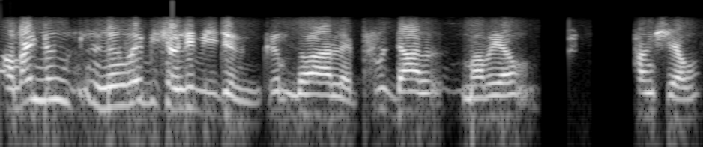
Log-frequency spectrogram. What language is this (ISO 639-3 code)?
brx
